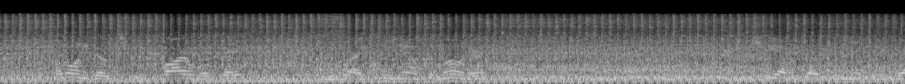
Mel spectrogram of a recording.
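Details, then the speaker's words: Cub Cadet LT 1018 tractor engine, 150 hours, revived after sitting, moving forward and back: steady, even engine putter holding speed; runs smooth and healthy. "150 hours and sounds pretty good"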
